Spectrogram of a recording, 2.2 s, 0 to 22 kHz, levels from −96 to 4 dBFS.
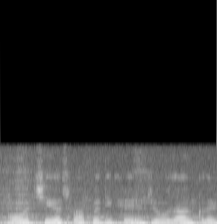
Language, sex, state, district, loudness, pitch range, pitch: Hindi, male, Bihar, Darbhanga, -13 LUFS, 95-105 Hz, 100 Hz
